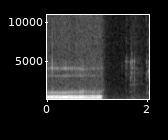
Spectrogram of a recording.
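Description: A cat in the Minecraft video game purrs in a loud, close, steady rumble for about a second, then cuts off to near silence with a few faint clicks.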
